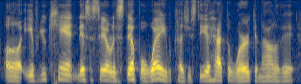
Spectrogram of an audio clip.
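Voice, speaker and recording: A woman's voice: low-pitched, steady tone, brisk, darkish tone, no room sound. A woman in her forties with a Southern US accent, a marriage coach giving earnest advice in a casual podcast chat. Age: 40s. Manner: earnest, advising, acts out quoted thoughts. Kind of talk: casual faith-based podcast talk.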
